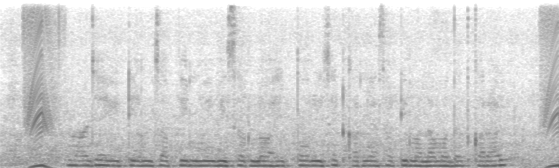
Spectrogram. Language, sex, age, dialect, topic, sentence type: Marathi, female, 25-30, Northern Konkan, banking, question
